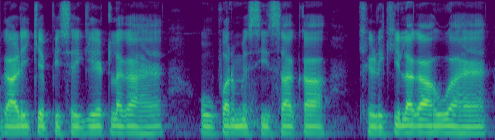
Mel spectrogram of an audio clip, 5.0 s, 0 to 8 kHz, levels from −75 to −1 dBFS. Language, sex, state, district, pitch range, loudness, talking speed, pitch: Hindi, male, Jharkhand, Deoghar, 100-105 Hz, -21 LUFS, 170 wpm, 100 Hz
